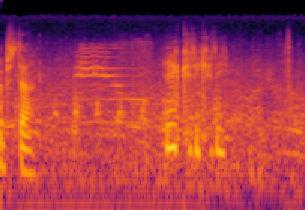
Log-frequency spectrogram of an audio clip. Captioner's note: cat meows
